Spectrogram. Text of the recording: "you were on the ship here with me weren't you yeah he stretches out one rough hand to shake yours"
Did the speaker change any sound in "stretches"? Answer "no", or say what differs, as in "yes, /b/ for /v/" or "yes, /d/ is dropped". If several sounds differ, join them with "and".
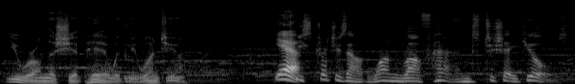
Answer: no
